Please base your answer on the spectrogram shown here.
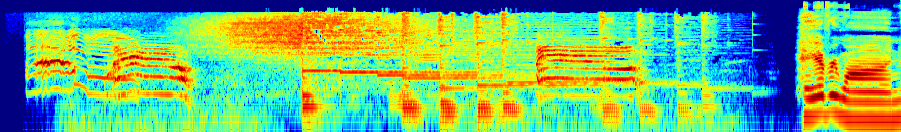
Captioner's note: meowing Cats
